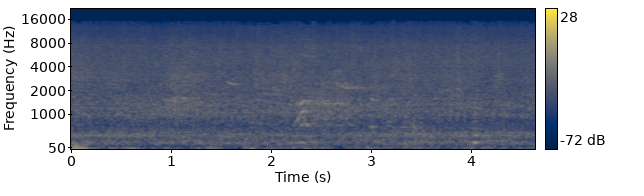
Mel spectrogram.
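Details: Garden beehive under inspection, levels and frames being worked: honey bees give a soft, even droning hum, broken by a couple of quick louder buzzes as single bees pass near, with light handling knocks.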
